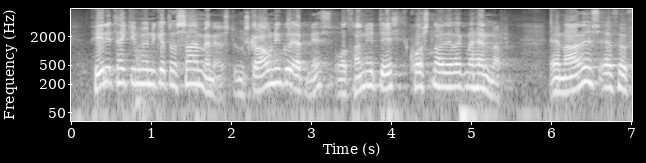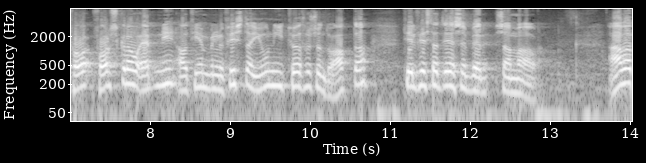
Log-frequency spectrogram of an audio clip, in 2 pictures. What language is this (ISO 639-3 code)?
isl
